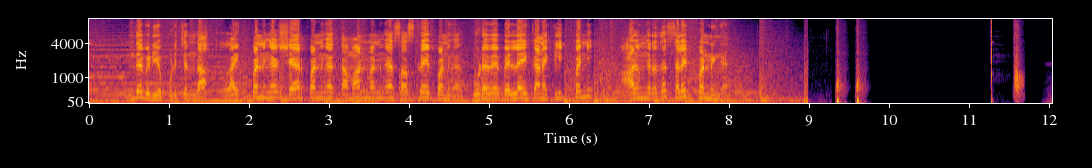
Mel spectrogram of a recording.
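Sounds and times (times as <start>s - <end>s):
background music: 0.0s - 9.0s.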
